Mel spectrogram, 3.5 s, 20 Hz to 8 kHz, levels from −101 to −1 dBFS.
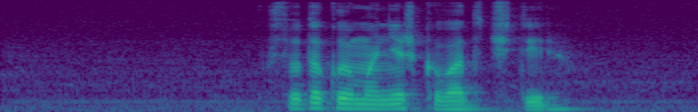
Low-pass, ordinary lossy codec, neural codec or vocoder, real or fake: none; none; none; real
